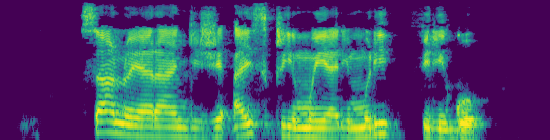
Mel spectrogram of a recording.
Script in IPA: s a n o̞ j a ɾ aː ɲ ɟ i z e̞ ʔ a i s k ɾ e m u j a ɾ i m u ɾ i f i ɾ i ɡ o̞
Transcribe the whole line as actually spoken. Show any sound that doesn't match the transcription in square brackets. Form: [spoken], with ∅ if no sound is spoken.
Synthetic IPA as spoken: s a n o̞ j a ɾ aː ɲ ɟ i [ʒ] e̞ ʔ a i s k ɾ [i] m u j a ɾ i m u ɾ i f i ɾ i ɡ o̞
